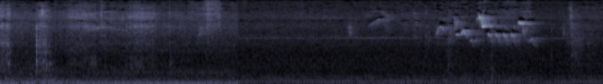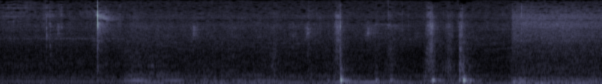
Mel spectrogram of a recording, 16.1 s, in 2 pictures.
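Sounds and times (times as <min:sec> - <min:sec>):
low steady hum: 0:00.0 - 0:16.0
bird chirping: 0:04.5 - 0:07.6.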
